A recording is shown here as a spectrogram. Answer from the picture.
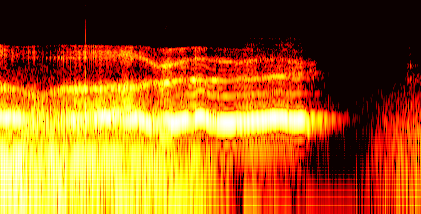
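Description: A long, wavering, howl-like cry held near one pitch for about three seconds, over a low drone that stops a little past two seconds in. It then dies away into near silence.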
